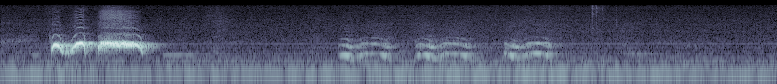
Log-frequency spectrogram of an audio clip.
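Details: Female island collared dove cooing sharply without the 'kuk', meant to stir the male; one loud rolling coo opens, followed after a pause by three softer, evenly spaced hollow notes, low hum in the background.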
